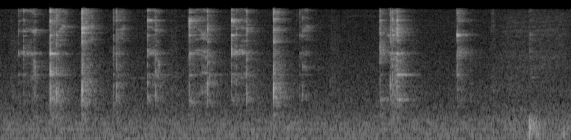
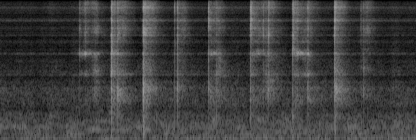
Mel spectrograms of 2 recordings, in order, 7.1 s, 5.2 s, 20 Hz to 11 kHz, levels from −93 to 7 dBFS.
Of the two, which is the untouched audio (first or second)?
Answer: first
